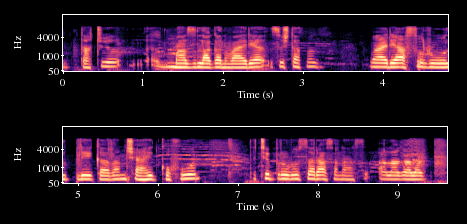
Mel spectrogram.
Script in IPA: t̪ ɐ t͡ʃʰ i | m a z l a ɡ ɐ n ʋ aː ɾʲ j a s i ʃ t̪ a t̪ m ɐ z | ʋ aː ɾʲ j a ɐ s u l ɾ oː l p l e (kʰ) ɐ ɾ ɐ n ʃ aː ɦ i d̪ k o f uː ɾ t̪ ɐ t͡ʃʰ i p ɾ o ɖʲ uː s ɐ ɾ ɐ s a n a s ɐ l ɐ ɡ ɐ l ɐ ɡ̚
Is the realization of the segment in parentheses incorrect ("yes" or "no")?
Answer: yes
